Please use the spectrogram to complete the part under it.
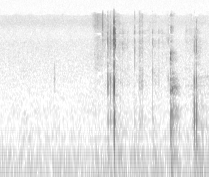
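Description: A middle-aged man speaks close up with animation.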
